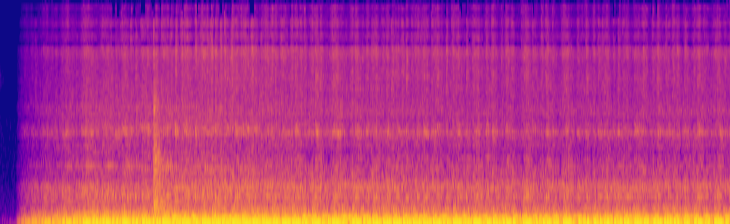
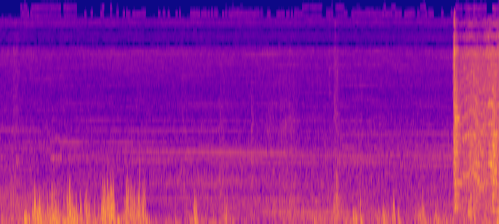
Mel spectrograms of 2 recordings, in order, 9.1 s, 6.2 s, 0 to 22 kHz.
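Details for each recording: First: 1979 Chevy C10 with a 5.3 LS swap and Sloppy stage 2 cam, first start after an almost two-year build and a new gas tank: engine catches and settles into a deep, steady rumble with an even beat, no misses or knocks; healthy idle. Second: 1979 Chevrolet C-10 with first-time 5.3 LS swap, fuel pump relay wired wrong so bypassed: uneven stuttering crank, long gap, then catches and flares up, making some noise; hard start from low fuel pressure.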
